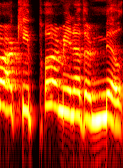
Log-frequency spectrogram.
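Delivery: high calling out. Retelling an old parody bit where Kari Lake orders at a bar. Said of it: "she'd be like".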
